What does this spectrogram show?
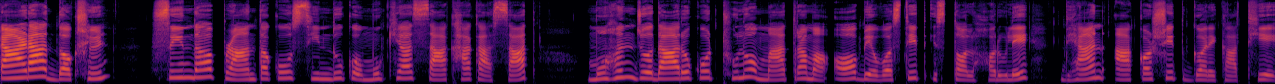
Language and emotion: Nepali, neutral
